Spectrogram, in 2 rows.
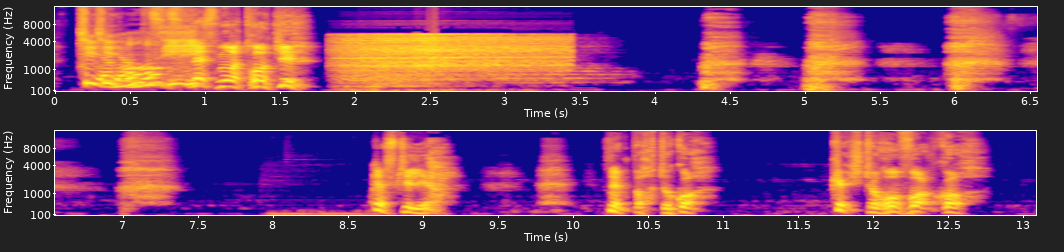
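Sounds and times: loud rushing noise effect: 1.8s - 3.5s
man breathing heavily: 4.3s - 7.4s.

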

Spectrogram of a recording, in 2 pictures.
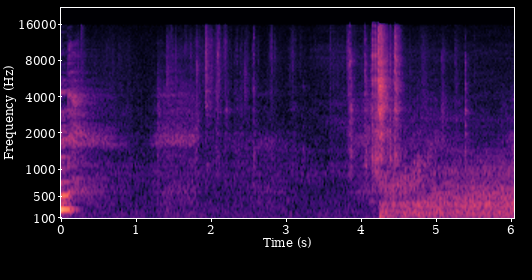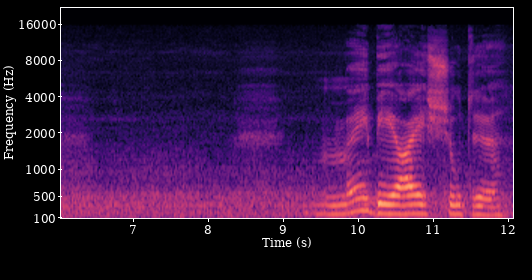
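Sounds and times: torch flame hissing: 3.6s - 12.0s
gas torch igniter clicking: 3.8s - 12.0s.

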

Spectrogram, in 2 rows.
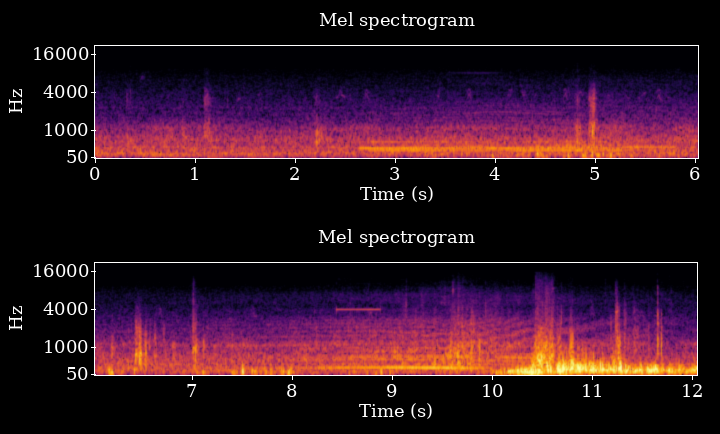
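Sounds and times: wind buffeting microphone: 2.5s - 12.0s
model airplane motor droning: 2.6s - 11.1s.

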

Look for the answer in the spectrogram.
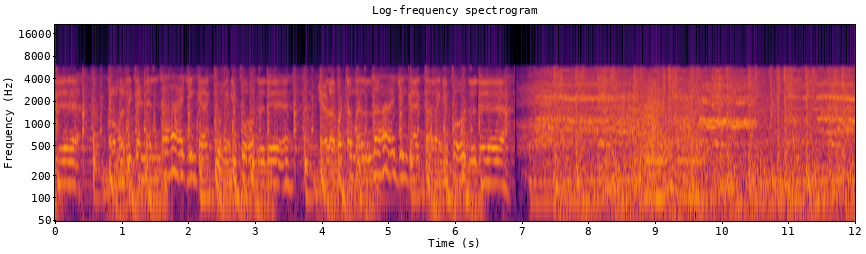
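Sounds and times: background music: 0.0s - 12.0s
speeding vehicles: 6.9s - 12.0s
tyres screeching: 6.9s - 12.0s.

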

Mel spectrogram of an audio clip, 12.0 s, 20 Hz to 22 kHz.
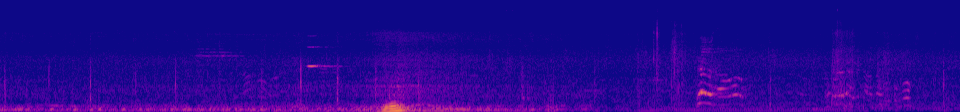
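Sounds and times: truck engine rumbling and revving: 0.0s - 10.5s.

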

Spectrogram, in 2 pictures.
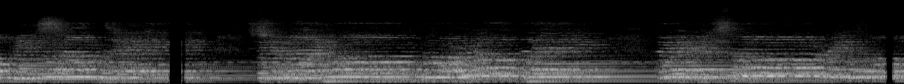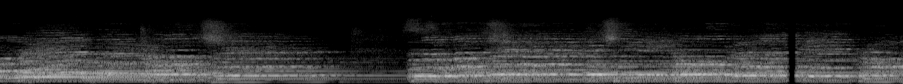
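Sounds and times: choir singing a hymn: 0.0s - 18.0s.

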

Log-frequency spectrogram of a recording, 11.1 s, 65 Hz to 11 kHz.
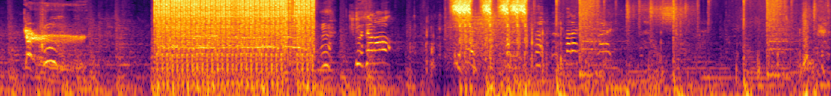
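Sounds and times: background music: 0.0s - 11.0s
rapid automatic gunfire: 2.0s - 4.2s.

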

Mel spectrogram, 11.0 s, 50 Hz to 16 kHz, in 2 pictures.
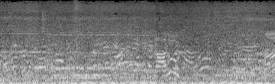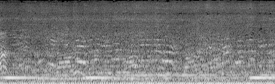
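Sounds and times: voices talking over each other: 0.0s - 11.0s.

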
